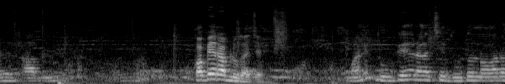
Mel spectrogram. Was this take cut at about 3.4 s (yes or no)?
no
